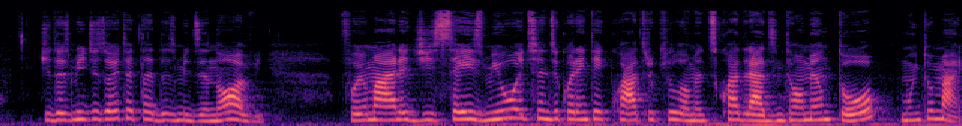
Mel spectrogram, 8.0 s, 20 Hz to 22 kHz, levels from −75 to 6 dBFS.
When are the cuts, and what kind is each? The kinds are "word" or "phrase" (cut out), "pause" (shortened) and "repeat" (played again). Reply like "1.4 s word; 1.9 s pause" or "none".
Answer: none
